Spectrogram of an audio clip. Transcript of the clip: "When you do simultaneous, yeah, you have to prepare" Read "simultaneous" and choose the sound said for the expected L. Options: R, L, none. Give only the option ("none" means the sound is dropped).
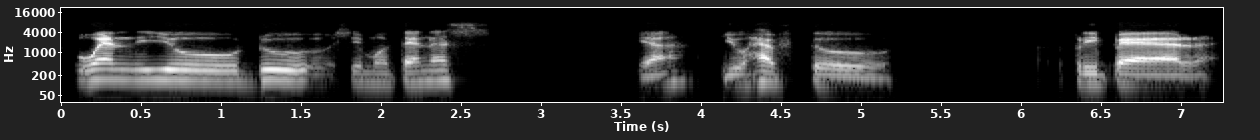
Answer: none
